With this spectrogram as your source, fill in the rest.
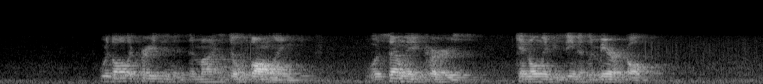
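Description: A man speaks into a microphone over loudspeakers in a large room.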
